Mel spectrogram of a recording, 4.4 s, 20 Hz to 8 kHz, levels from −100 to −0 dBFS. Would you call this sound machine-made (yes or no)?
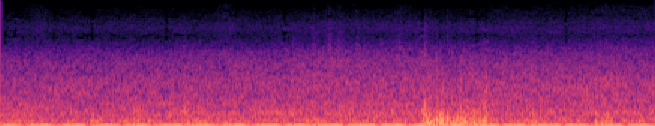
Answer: no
